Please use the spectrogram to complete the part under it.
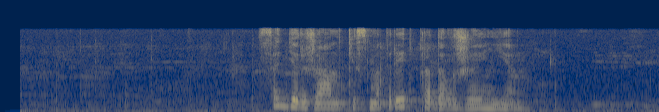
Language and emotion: Russian, sad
